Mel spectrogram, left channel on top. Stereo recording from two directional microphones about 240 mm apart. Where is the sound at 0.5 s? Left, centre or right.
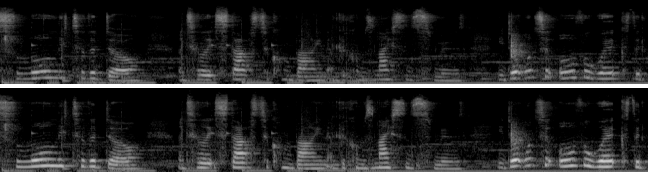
Right.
